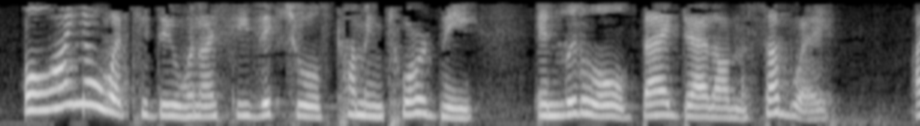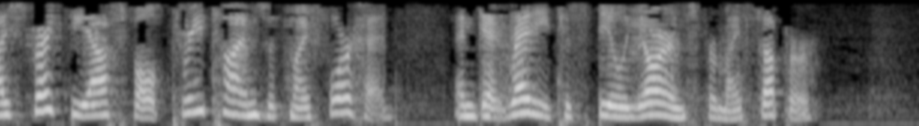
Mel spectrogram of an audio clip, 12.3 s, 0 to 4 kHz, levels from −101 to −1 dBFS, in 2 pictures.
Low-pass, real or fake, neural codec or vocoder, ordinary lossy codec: 3.6 kHz; fake; codec, 44.1 kHz, 3.4 kbps, Pupu-Codec; MP3, 16 kbps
